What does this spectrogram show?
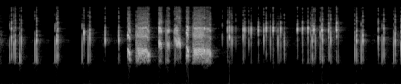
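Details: Lure call for swiftlets at a nesting area: clusters of short harsh chirps and clicks, with a longer buzzy, scratchy burst in the middle.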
